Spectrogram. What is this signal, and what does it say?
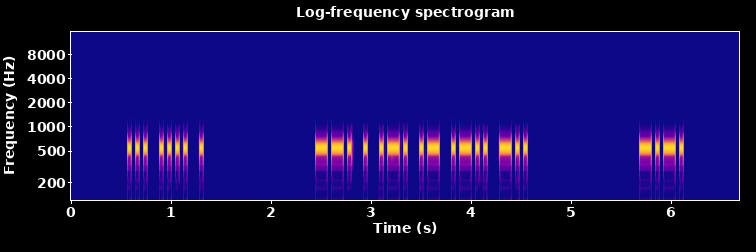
Morse code, heard as a keyed tone, about 30 wpm, 550 Hz. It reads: SHE GERALD C
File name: Ultimate Word List / 30WPM Ultimate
